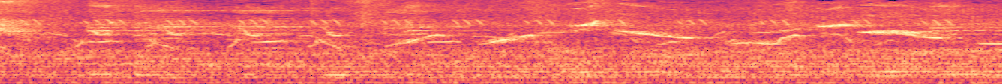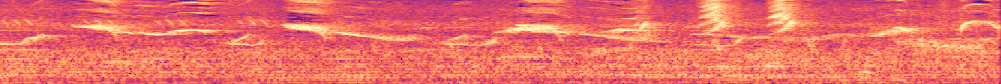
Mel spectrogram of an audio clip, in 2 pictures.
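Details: Continuous rich song from a tame caged Chinese hwamei on a table: rolling chains of looping whistles and warbled slurs, varied and unbroken, over faint background hum.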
